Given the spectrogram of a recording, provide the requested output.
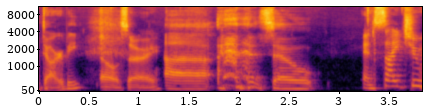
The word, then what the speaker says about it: Derby: It's pronounced Darby.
